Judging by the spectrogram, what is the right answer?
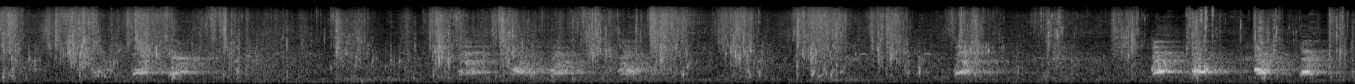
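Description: A rabbit hound baying while running a rabbit's trail, with short calls scattered through and several close together near the end. Boots squelch and slosh through shallow water and mud, about two steps a second.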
